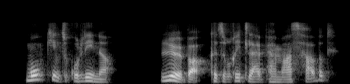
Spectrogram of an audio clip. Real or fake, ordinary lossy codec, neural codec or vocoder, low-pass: fake; none; codec, 16 kHz, about 1 kbps, DyCAST, with the encoder's durations; 7.2 kHz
